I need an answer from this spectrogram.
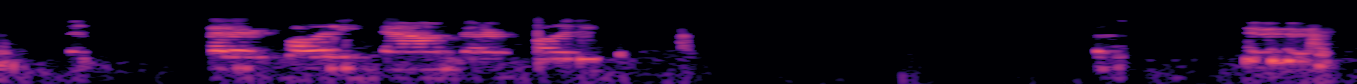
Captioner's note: audio drops; audio drops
